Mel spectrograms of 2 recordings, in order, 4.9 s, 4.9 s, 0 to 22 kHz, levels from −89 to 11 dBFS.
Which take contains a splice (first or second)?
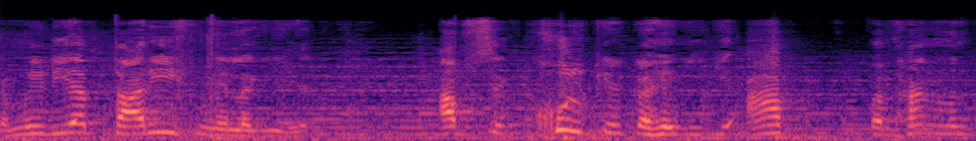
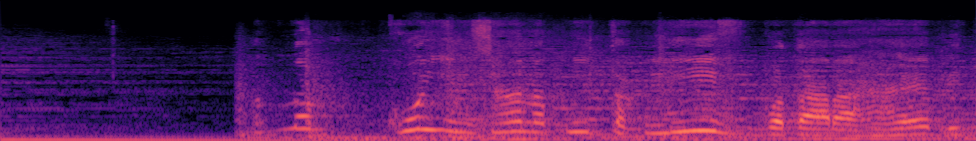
second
